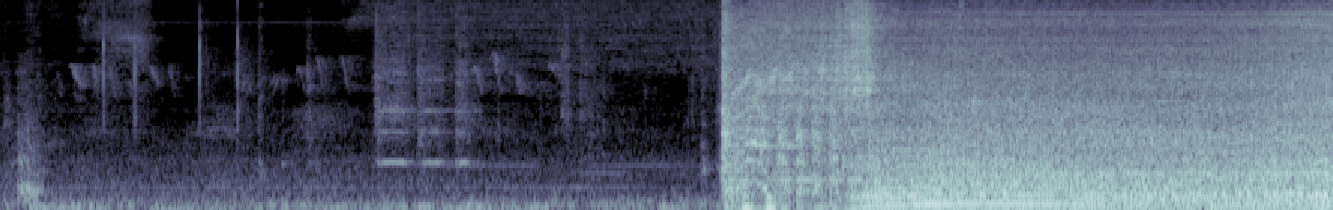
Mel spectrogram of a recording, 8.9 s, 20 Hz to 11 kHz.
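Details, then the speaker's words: 2026 Ram Cummins diesel on heavier 5W-40 Valvoline Premium Blue, quasi cold start in cooler weather: quiet, quick crank and catch, settles into steady even idle with no rattle or knock; normal. "So as you can see there, guys, we didn't have any sound."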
